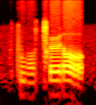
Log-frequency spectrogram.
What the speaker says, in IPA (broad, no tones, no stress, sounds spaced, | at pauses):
t w ɔ̤ ǀ ə˞ ɾ ɔ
